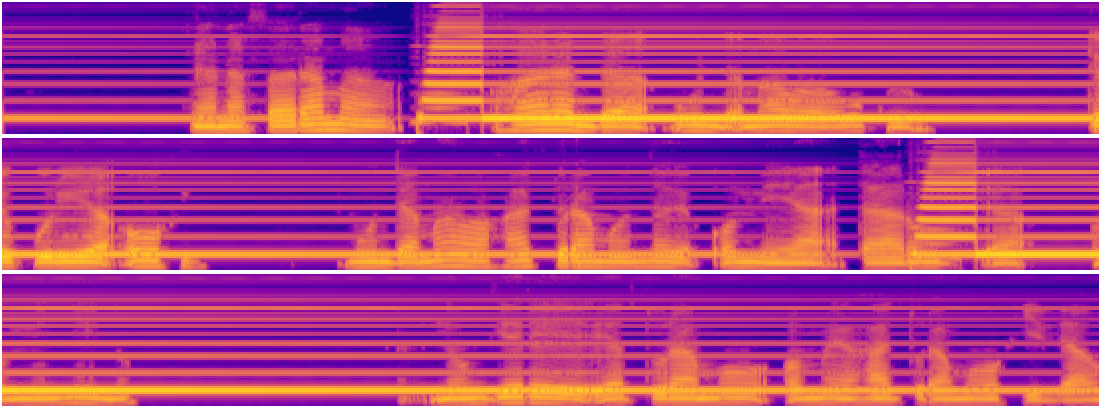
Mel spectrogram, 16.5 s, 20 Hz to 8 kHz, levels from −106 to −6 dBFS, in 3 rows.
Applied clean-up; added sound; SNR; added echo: none; Organ; -5 dB; none.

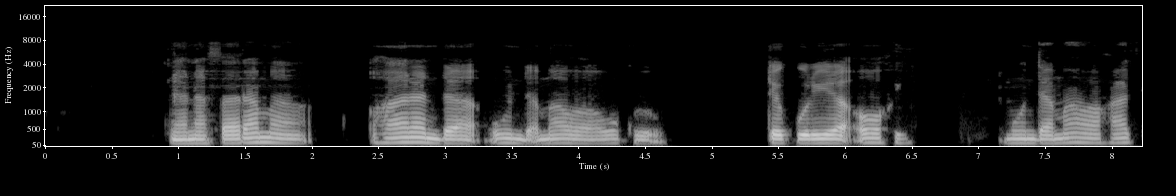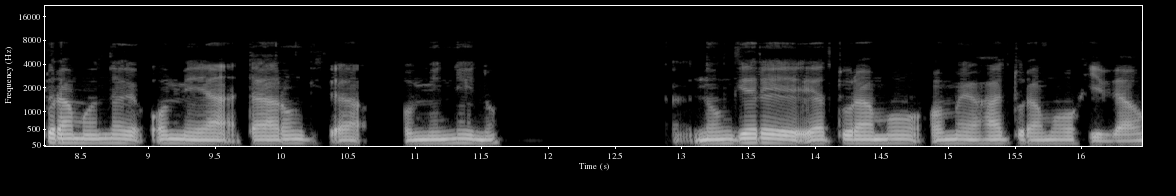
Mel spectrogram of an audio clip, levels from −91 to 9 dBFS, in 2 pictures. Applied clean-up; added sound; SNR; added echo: none; none; none; none.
